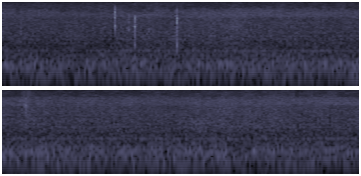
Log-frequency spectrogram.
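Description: An aircraft cabin hums with a steady, low engine drone.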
